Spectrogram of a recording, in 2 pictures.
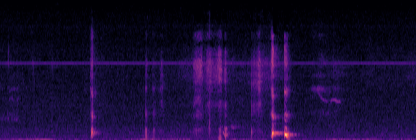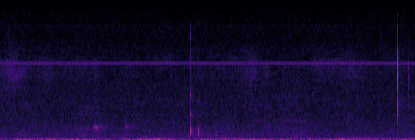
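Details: Infant hiccups, with several abrupt, short catches at irregular intervals against soft breathing and low room hum; the baby gets hiccups often.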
